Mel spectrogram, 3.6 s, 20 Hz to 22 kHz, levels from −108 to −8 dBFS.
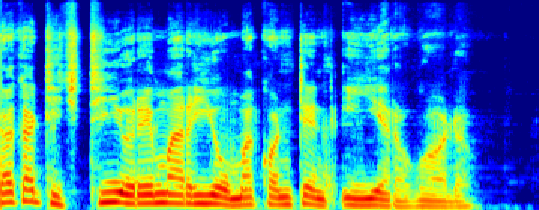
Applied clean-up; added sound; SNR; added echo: neural mask model DeepFilterNet 3.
